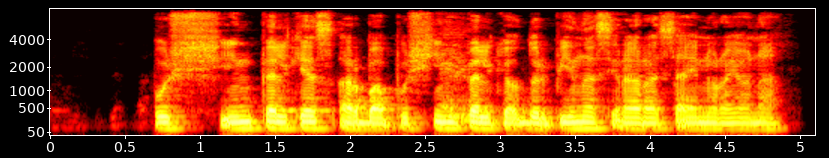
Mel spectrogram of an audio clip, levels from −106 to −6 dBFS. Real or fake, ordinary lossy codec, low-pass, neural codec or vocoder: real; Opus, 64 kbps; 7.2 kHz; none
